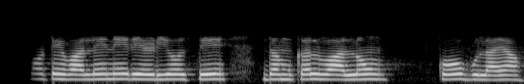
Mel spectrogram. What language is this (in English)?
Hindi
